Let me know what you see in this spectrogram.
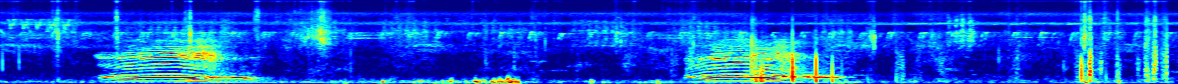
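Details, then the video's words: Aggressive black Hallikar bull giving two long moos about six seconds apart, each a low harmonic call swelling and fading, with rustling and thumps from the surroundings in between. "aggressive Hallikar race bull"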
